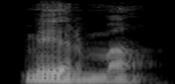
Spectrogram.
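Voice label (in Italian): "merma", dialettale crespinese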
